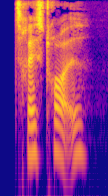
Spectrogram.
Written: trestreget

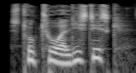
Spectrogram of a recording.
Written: strukturalistisk

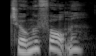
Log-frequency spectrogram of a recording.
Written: tungeformet

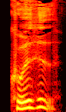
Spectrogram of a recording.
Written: kådhed

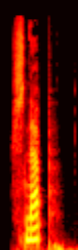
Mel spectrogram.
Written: snap

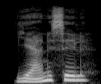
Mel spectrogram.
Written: hjernecelle

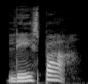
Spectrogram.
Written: læsbar

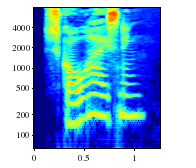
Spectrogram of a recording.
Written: skovrejsning

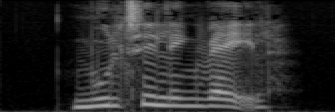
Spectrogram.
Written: multilingval

